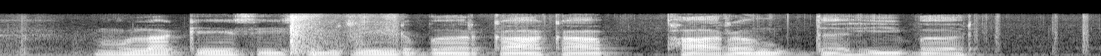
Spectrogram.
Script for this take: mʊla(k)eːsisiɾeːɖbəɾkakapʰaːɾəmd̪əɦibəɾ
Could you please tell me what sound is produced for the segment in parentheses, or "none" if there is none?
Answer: k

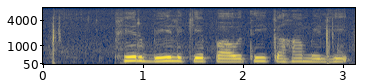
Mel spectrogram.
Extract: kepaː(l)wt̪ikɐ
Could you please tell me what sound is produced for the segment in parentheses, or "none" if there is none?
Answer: none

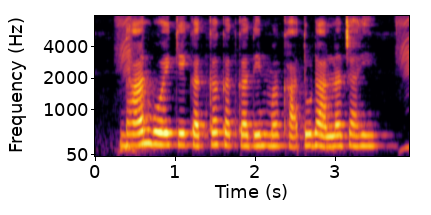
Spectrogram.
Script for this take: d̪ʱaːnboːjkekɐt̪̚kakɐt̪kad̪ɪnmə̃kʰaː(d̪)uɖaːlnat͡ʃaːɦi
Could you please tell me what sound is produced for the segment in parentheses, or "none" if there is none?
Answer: t̪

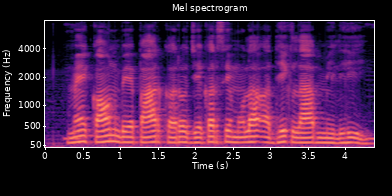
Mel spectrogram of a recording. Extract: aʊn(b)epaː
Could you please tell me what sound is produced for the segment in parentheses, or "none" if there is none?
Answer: b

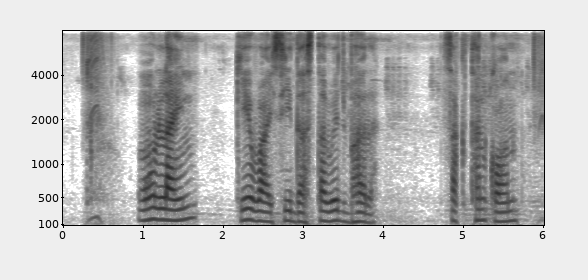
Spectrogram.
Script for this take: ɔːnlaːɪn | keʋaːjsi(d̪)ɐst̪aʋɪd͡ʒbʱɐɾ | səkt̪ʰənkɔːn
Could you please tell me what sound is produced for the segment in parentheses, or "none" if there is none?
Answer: d̪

